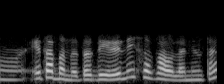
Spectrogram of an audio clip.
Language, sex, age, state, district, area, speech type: Nepali, female, 30-45, West Bengal, Jalpaiguri, urban, conversation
